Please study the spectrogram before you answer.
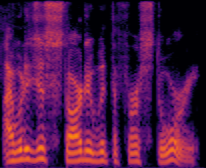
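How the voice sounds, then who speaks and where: A man's voice: a little high, lively intonation, normal speed, no echo, clean studio sound. A man co-hosting a podcast, chatting casually and giving blunt opinions with plenty of swearing. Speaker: podcast co-host. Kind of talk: casual opinionated chat about games and films.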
